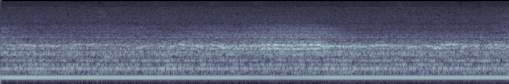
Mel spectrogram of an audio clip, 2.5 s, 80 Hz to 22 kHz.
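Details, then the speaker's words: 1963 Motorola AT25BN (AA6) radio under alignment: a steady mid-pitched test tone from the speaker carries a whiny edge and constant hiss because the signal generator is set too high; dropping the amplitude to 10 millivolts clears it. "you hear that whining it's a static I don't care for that so I'm gonna go way down to amplitude and millions there that's clear 10 millivolts"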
